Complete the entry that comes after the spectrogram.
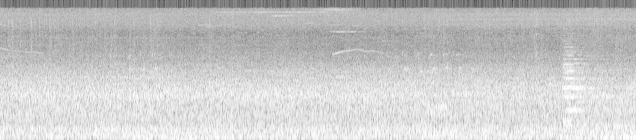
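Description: Steady low outdoor rumble of a passing electric commuter train and distant traffic. A short horn toot sounds about five and a half seconds in, and faint bird chirps come through above it.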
